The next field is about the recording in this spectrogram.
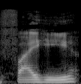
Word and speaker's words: Feige: But I think the point we really want to make is this is just a tremendous effort on the part of Kevin Feige, I think is how we decided it's pronounced.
